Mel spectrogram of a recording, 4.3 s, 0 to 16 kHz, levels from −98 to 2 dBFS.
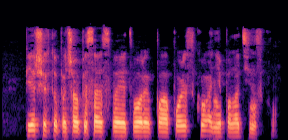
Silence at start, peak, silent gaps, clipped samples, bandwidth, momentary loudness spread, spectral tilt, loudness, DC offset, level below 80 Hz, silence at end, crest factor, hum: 0.4 s; -2 dBFS; none; under 0.1%; 7.8 kHz; 7 LU; -3 dB/octave; -16 LUFS; under 0.1%; -64 dBFS; 0.4 s; 14 dB; none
